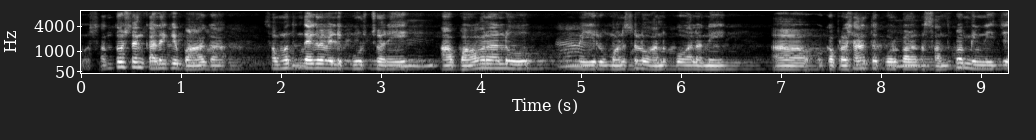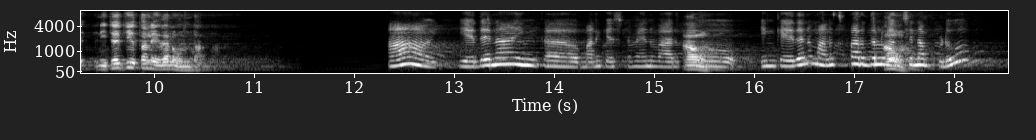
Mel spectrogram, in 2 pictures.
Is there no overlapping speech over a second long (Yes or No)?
Yes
